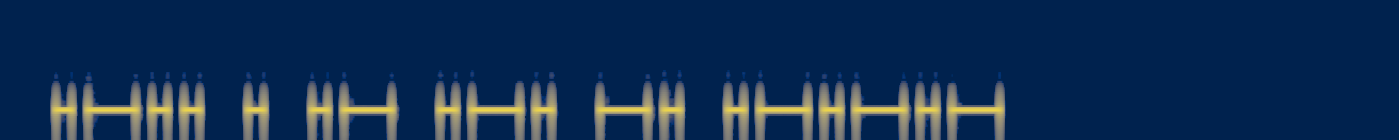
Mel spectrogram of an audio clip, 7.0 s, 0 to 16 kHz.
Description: Morse code, heard as a keyed tone, about 15 wpm, 700 Hz. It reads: LEARN.
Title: Sentences from Top 1400 Words 15wpm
